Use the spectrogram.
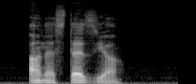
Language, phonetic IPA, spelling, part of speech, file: Polish, [ˌãnɛˈstɛzʲja], anestezja, noun, Pl-anestezja.ogg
